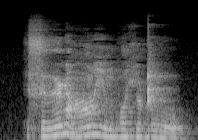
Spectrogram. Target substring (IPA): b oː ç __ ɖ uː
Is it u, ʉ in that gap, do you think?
u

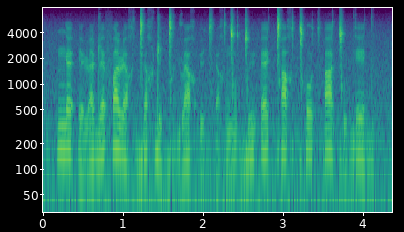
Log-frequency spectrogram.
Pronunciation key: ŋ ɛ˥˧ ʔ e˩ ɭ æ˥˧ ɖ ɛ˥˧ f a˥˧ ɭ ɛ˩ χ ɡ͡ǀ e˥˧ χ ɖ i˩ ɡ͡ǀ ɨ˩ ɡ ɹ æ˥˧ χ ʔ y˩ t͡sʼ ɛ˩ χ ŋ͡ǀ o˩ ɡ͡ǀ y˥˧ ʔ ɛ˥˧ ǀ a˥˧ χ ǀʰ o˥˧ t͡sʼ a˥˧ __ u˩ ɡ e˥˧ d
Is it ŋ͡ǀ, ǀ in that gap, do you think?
ǀ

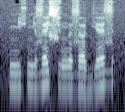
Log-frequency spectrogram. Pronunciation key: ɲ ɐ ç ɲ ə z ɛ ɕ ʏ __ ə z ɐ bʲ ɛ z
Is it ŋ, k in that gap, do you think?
ŋ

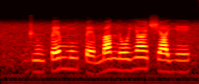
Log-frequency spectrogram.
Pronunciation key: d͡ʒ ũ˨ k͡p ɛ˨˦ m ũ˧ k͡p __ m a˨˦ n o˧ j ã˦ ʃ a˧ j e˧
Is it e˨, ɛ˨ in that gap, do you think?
ɛ˨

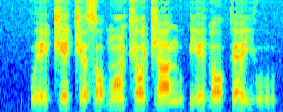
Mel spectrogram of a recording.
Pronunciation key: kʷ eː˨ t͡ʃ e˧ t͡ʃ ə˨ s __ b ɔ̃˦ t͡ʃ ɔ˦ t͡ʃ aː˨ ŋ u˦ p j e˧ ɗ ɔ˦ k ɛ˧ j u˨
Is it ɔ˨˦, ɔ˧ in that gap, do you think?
ɔ˨˦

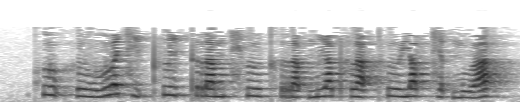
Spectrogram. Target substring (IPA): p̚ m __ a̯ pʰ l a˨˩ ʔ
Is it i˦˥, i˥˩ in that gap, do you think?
i˦˥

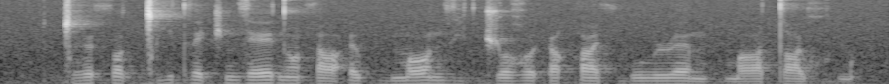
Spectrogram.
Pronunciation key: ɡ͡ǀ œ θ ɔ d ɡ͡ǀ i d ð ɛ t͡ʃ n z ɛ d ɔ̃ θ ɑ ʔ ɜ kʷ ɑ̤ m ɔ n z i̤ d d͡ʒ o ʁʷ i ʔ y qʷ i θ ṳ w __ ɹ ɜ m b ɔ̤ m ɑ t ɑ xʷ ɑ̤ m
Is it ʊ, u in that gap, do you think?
u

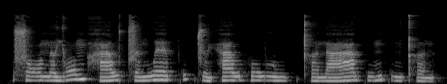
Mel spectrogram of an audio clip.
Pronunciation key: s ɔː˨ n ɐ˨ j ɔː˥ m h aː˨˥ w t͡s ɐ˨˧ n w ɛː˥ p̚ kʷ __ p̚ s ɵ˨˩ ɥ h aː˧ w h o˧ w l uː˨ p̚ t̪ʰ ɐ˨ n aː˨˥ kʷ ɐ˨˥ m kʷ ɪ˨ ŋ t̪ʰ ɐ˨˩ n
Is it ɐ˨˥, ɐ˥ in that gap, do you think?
ɐ˥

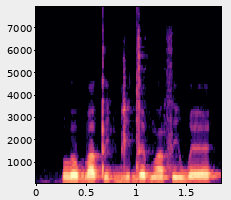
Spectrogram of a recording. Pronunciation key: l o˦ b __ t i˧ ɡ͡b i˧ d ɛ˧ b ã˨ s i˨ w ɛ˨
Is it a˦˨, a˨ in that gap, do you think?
a˦˨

